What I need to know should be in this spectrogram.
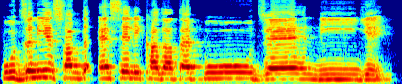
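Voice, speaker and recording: A man's voice: sits high, moderate pace. A man with a Rajasthani accent teaching Hindi grammar in a live online exam-prep class, chatting with students directly and slipping into local dialect.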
